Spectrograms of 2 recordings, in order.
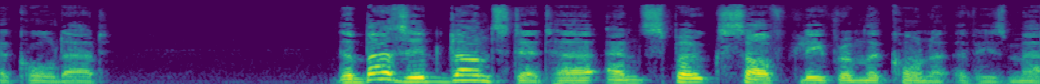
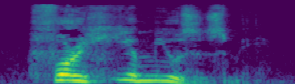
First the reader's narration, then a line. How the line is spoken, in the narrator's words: warned sweetly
